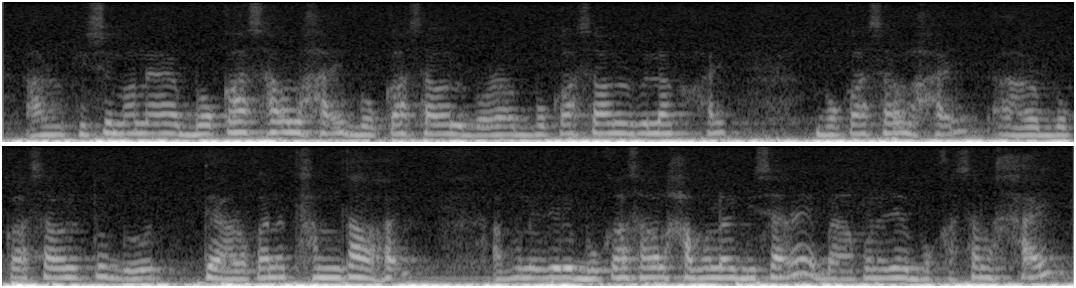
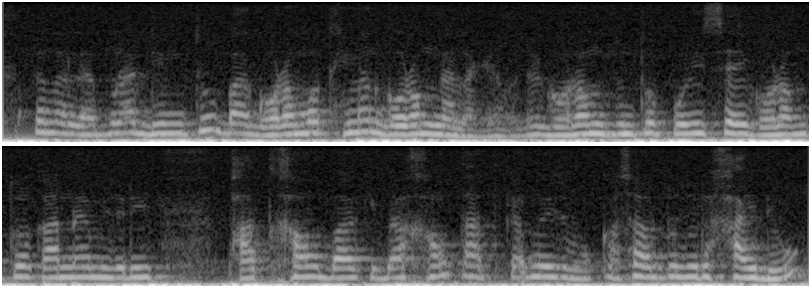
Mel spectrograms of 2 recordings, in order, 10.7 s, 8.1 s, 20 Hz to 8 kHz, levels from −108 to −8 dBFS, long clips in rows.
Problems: none marked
